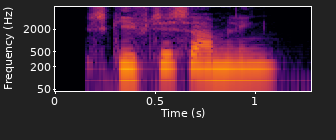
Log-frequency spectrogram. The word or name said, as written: skiftesamling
